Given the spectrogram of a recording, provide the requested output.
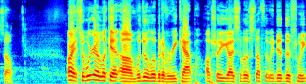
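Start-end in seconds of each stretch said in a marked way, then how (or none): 4.1-6.1 words spoken through a yawn. Speaker previewing a recap of the week's work for the group, yawning while talking. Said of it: "sorry, I'm yawning".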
